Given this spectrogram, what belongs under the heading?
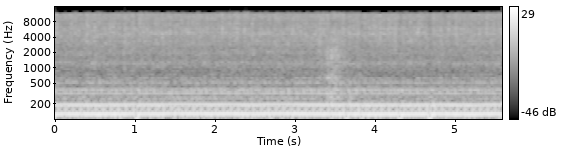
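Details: Triumph TR6 with a new stainless back box (40 mm perforated core, fiberglass matting, 40 mm tail pieces) at idle: deep, steady low burble with no ticking blow or rattle. Healthy, even exhaust.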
